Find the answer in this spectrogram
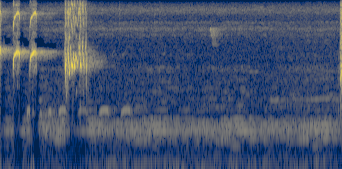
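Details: Orange-headed thrush song in a tutor recording for young birds: two short high whistled notes and a chattering burst, followed by a faint low steady hum, then a new phrase beginning.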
